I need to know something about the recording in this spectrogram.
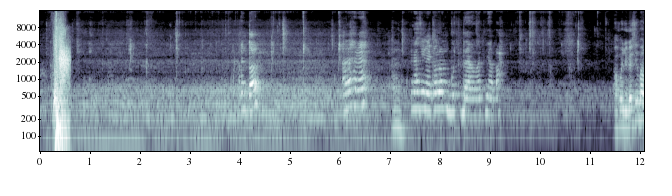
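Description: Someone chews and smacks food close by.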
